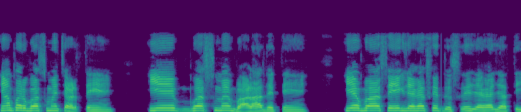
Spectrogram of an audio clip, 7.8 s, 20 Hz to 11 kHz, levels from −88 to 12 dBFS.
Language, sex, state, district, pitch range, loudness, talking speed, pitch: Hindi, male, Bihar, Saran, 165-220 Hz, -14 LUFS, 160 wpm, 205 Hz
